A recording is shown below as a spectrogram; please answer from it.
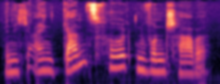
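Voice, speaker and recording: A woman reading aloud and voicing a small, curious boy in a higher, eager tone. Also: normal speed, dark tone, lightly acted. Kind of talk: read-aloud storybook voice.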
